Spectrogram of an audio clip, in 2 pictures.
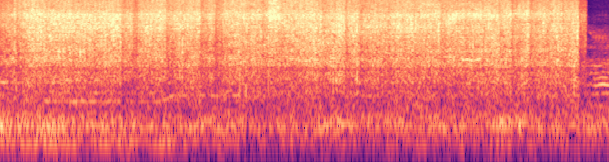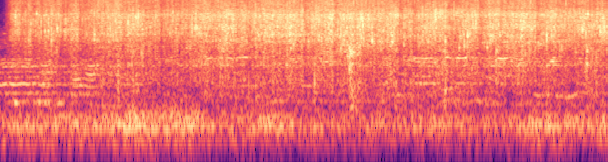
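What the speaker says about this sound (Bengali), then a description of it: "বাকি মাছগুলোকেও ঠিক এইভাবে ভেজে নেব।" Pieces of bhola fish fry in hot oil with a continuous hissing sizzle close up, interrupted by a brief dip halfway through before the steady crackle resumes.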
